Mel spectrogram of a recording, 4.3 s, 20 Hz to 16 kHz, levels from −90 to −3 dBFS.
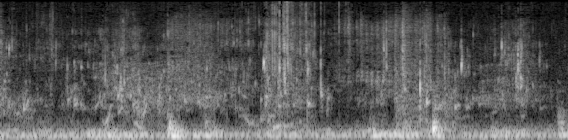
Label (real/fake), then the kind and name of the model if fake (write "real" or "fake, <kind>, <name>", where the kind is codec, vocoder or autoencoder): real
